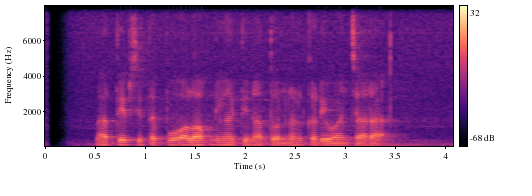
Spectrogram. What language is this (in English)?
Sundanese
